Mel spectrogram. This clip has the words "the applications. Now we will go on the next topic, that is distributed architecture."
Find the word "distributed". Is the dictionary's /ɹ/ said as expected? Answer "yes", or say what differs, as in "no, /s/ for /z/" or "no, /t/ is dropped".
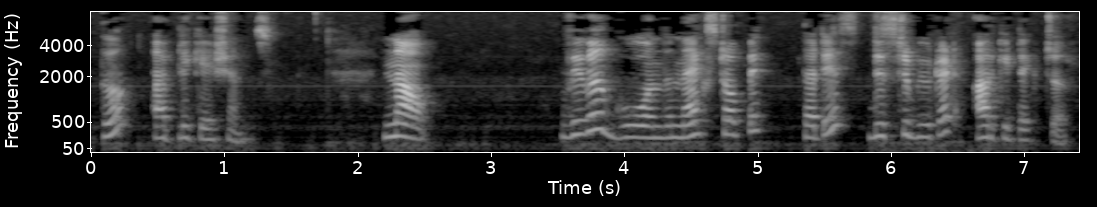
yes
